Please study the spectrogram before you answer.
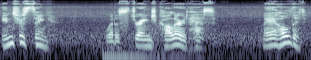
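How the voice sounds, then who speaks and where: Low-voiced, blunt Viking warrior woman. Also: lively intonation, unhurried, slight background noise, low-quality recording. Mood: measured. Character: proud, blunt female Viking warrior of the Raven clan. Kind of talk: video game cutscene acting.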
